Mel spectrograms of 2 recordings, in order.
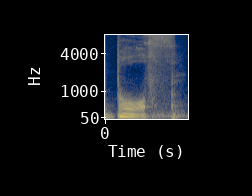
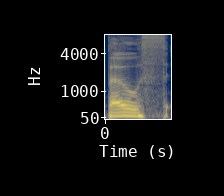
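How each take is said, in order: First: The word is said with an L sound. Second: The word is said without an L sound. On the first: "you're putting an L in the word when you say both" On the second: "saying both, you're putting a W in the word"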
